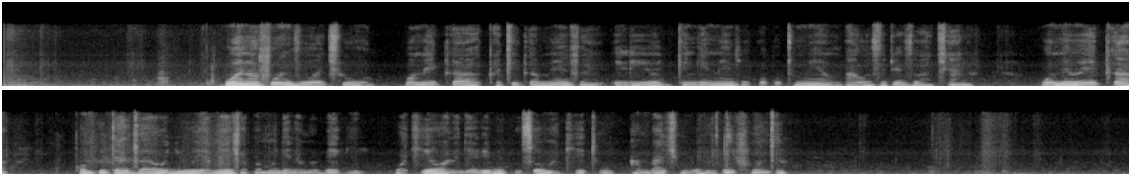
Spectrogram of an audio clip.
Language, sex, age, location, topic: Swahili, female, 25-35, Dar es Salaam, education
